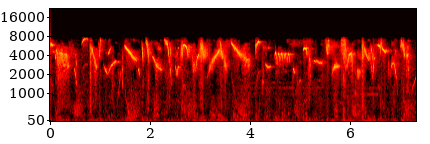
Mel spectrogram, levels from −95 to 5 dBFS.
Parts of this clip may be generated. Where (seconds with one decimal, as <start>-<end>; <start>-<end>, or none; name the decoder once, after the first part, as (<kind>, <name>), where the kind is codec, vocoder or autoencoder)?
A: 3.0-3.6 (vocoder, BigVGAN v2); 5.3-6.4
